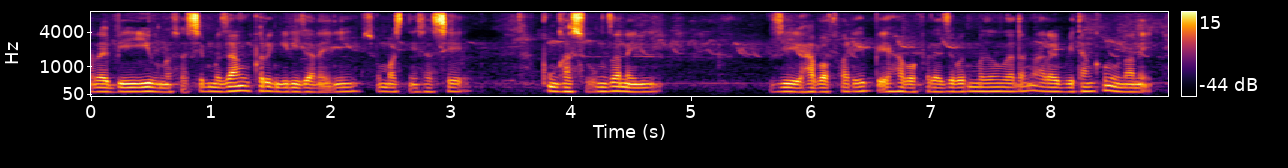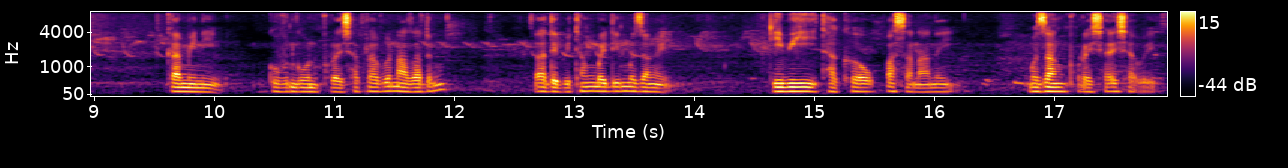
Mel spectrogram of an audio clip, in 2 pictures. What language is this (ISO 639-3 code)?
brx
